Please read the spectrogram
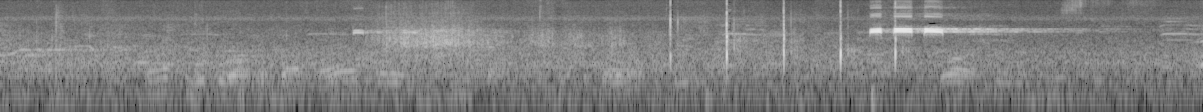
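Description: Referee's pea whistle blown in a short, pulsing blast about four and a half seconds in, the loudest sound here, stopping play. A few sharp knocks come just before it, over faint distant shouting from across the field.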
